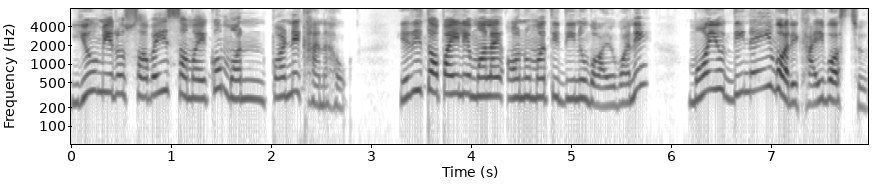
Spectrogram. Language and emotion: Nepali, happy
